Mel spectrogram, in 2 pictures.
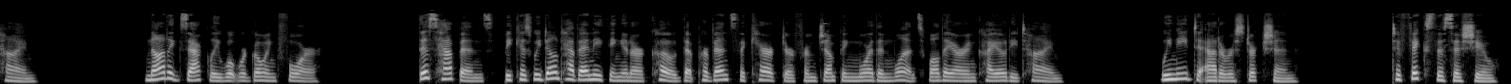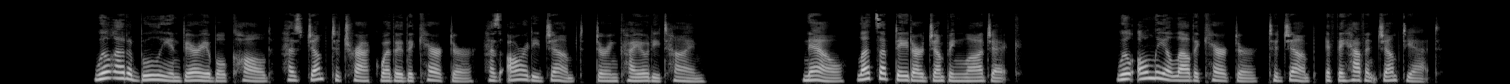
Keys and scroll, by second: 0.4 Left, 1.8 Up, 2.6 Right, 3.1 Up, 17.4-20.8 typing, 27.6-30.2 typing.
